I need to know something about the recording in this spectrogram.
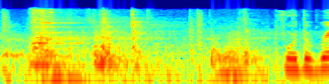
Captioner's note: press screeches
